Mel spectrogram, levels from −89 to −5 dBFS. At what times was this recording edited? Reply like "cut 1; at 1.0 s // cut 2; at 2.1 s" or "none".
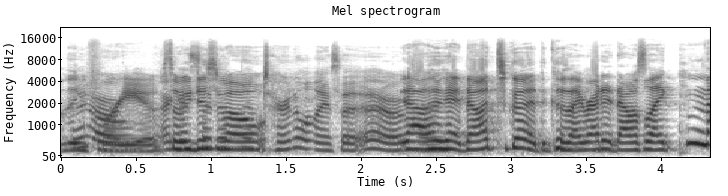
none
